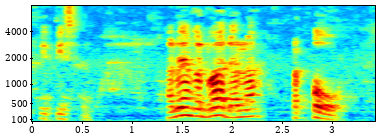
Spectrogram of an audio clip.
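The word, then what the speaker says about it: rapport: Lalu yang kedua adalah repo. Kalau tulisannya bacanya raport ya, report itu ya. Tapi kalau misalnya banyak kalangan kita sih manggilnya repo.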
